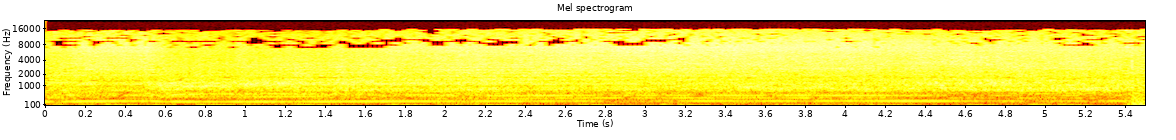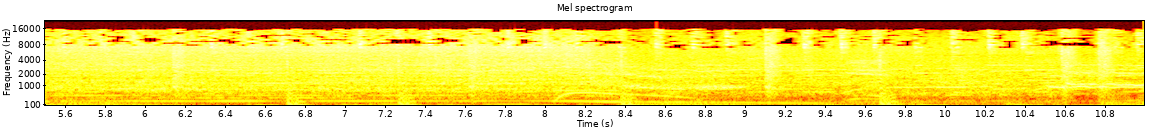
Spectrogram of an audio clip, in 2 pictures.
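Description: Pickup truck drifting: its engine held at a steady high pitch while the rear tyres skid and squeal in a broad hiss. About eight seconds in, the tyre noise stops and the engine note drops as the driver eases off.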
